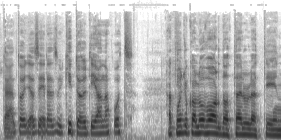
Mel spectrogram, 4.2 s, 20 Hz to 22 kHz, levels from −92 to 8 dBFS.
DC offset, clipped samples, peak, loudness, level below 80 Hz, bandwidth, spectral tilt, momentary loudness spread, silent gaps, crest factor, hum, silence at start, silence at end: under 0.1%; under 0.1%; 0 dBFS; -15 LUFS; -46 dBFS; 16.5 kHz; -6 dB/octave; 10 LU; none; 14 dB; none; 0.05 s; 0 s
